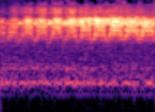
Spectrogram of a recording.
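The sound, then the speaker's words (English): A voice imitates a cicada with a steady, high-pitched buzzing drone that pulses rapidly and evenly for the whole moment, fairly soft, with no talking over it. “Oh my God, girl, you're really good at that. Pretty good, right? Little cicadas.”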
